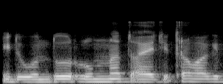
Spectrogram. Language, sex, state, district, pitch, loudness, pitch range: Kannada, male, Karnataka, Bangalore, 125 Hz, -15 LUFS, 120-130 Hz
